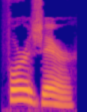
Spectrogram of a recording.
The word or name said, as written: fourragère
